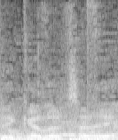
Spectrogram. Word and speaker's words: égalité: Yeah, it does fit in with the French ideals of fraternité and égalité, absolutely.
